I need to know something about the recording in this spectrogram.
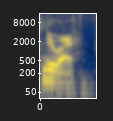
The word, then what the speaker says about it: Niue: Pronounce. Here we go. Niue. New. It's Niue. Niue, Oh. yeah. Okay. It's Niue Island.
